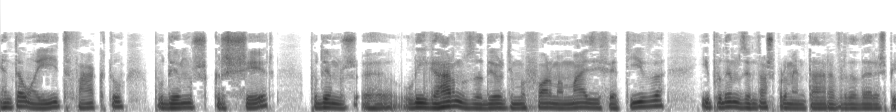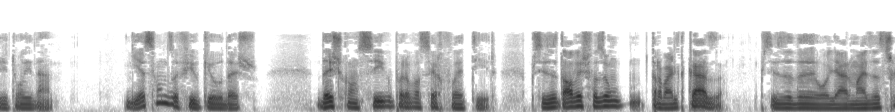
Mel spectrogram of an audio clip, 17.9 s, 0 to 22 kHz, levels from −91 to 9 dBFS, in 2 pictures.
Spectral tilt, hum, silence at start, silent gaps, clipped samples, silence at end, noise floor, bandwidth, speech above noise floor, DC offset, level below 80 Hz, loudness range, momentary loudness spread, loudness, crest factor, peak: -7 dB/octave; none; 0 s; none; under 0.1%; 0 s; -68 dBFS; 8 kHz; 49 dB; under 0.1%; -46 dBFS; 4 LU; 10 LU; -19 LUFS; 16 dB; -2 dBFS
